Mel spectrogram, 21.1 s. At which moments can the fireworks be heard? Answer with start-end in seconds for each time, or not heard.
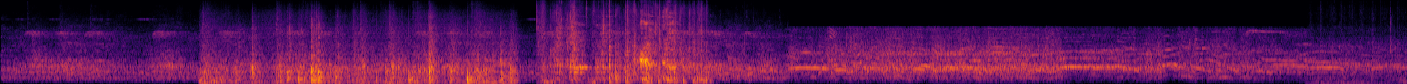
3.0-10.7.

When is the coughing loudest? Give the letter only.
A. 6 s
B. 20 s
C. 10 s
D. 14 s
C.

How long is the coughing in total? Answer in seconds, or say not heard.
2 s.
